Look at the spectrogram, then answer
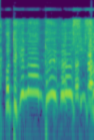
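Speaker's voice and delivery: put-on very high-pitched voice. Imitating a person whose voice is two octaves higher, in a high-pitched voice. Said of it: "목소리 톤이 두 톤이 우리보다 두 옥타브 높은 분이에요 ... 이런 식이에요".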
